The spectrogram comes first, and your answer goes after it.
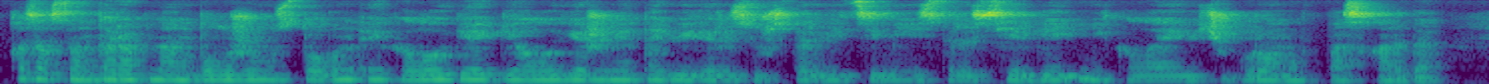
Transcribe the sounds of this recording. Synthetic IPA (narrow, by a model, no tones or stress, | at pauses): qʰɑzɑqst̪ɑnt̪ʰɑɾɑpənɑnbʊlˠʒʊməst̪ʰo̞bəne̞ko̞lˠo̞ɡʲijaɡʲe̞o̞lˠo̞ɡʲijaʒæne̞t̪ʰɑbiʁijɾe̞suɾst̪ɑɾvijt̪se̞minijst̪ɾɪse̞ɾɡʲe̞jniko̞lˠaje̞vʲit͡ʃɡro̞mo̞fb̥ɑsqɑɾd̪ə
